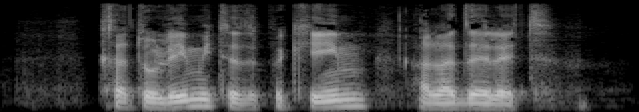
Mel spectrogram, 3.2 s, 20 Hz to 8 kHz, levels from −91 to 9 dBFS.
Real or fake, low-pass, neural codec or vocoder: real; 7.2 kHz; none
